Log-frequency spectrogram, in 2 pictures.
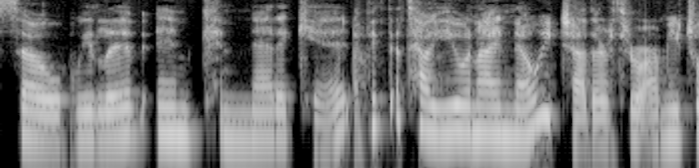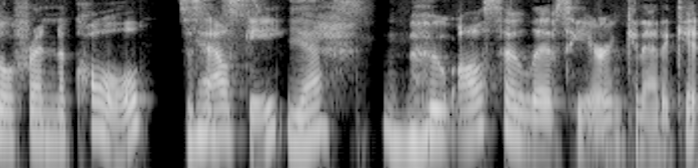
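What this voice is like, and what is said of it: Southern American accent. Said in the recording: “I hear a Southern accent here.”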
